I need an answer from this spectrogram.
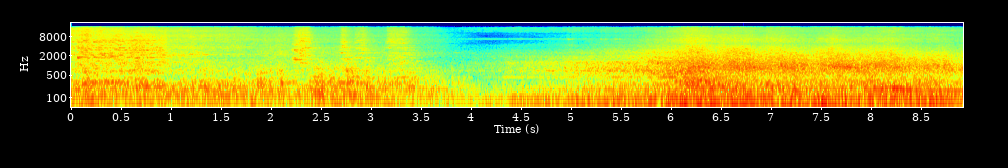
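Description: A steam locomotive moving slowly with a few sharp metallic clanks. Then an East Midlands Trains Class 222 Meridian diesel multiple unit approaches and rushes past at speed, a rising roar of wheels and rails that is loudest near the end.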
